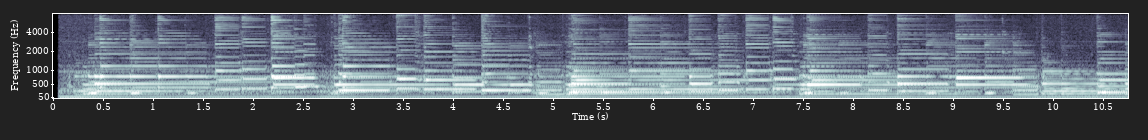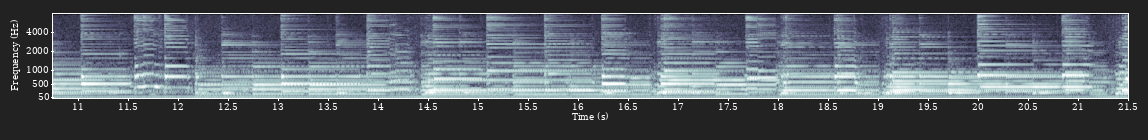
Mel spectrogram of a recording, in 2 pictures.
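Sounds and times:
acoustic music: 0.0 - 21.4.

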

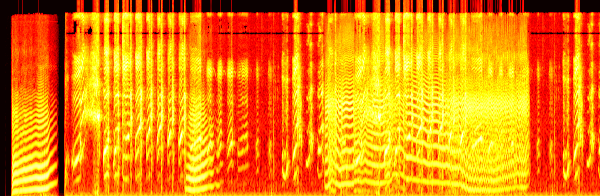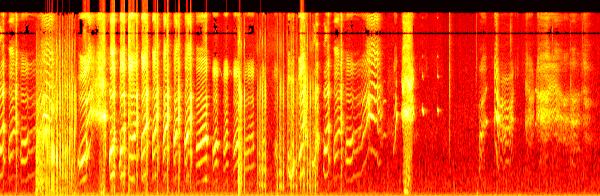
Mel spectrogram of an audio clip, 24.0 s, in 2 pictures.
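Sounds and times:
farts: 0.2 - 1.2, 3.7 - 4.4, 6.5 - 10.6, 12.7 - 13.6, 16.8 - 18.4
baby laughing: 1.3 - 10.0, 10.7 - 20.6, 21.6 - 23.9.

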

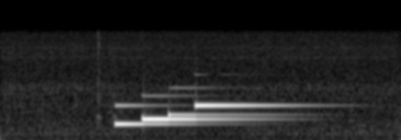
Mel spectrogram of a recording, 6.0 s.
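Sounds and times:
chime: 1.8 - 5.3.

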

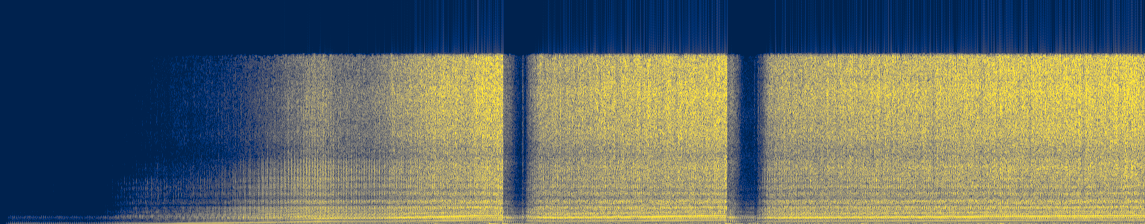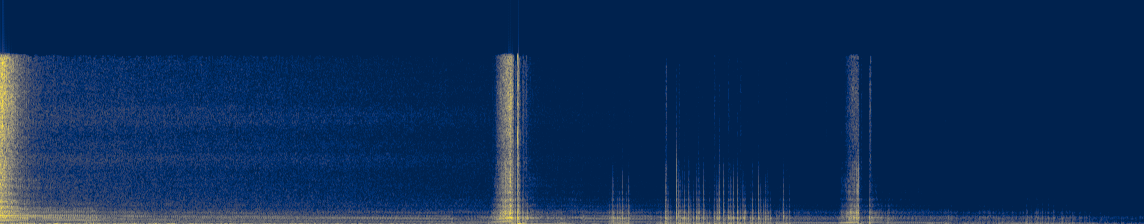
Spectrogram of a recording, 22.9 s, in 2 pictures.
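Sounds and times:
Corvette engine: 0.1 - 22.7.

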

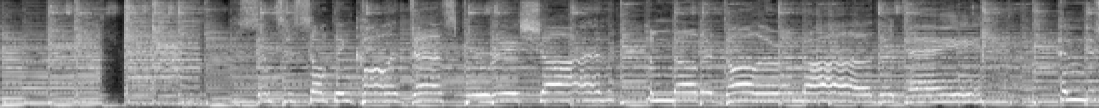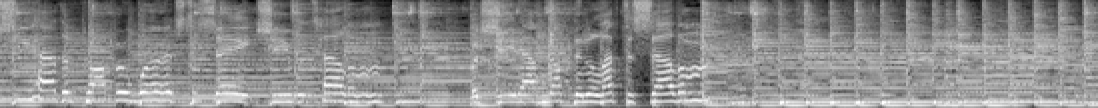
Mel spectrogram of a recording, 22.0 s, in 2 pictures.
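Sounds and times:
acoustic music: 0.0 - 21.9.

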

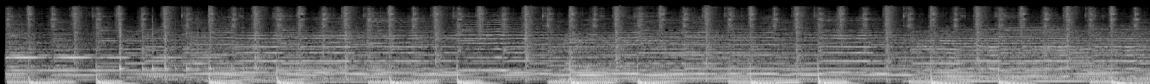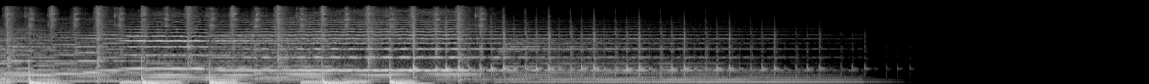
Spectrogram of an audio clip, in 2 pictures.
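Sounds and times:
soft music: 0.1 - 20.4.

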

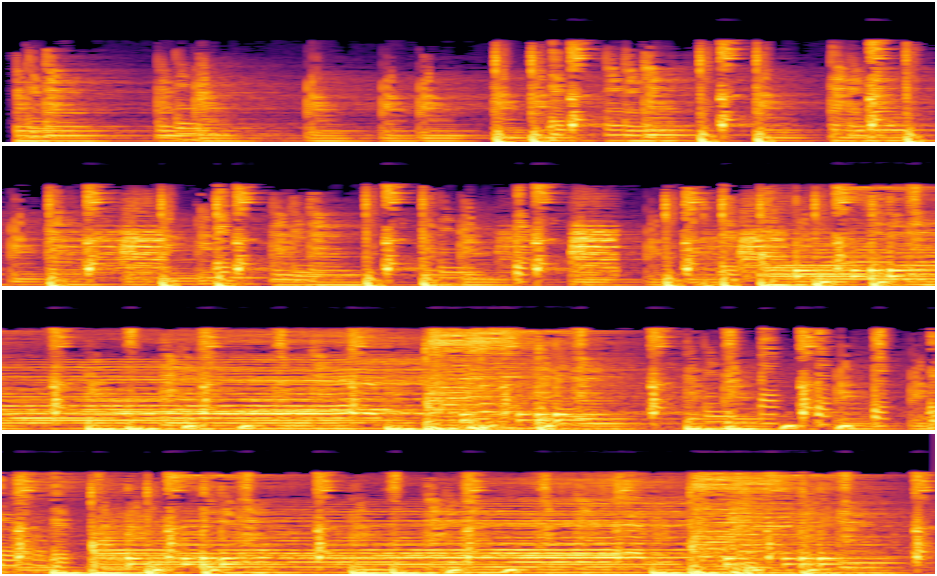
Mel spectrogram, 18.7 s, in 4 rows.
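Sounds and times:
Indian hip hop beat: 2.5 - 18.6.

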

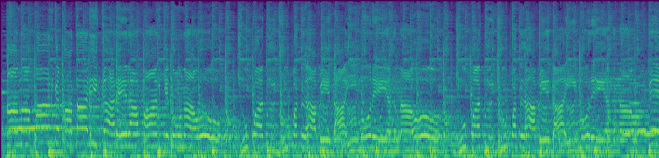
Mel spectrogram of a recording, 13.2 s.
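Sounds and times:
Chhattisgarhi devotional music: 0.0 - 13.1.

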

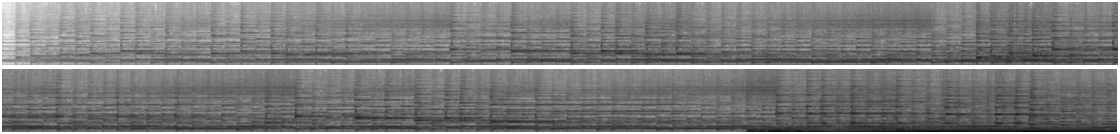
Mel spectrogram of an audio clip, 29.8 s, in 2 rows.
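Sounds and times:
8-bit music: 7.2 - 29.7.

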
